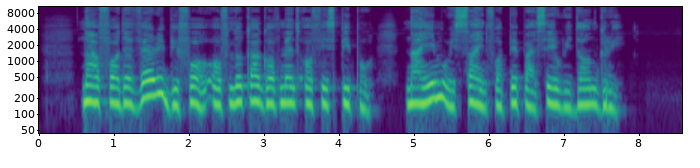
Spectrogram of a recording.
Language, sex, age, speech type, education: Nigerian Pidgin, male, 30-45, spontaneous, tertiary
